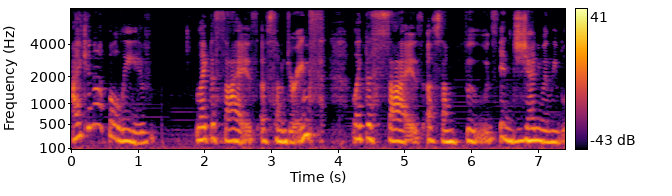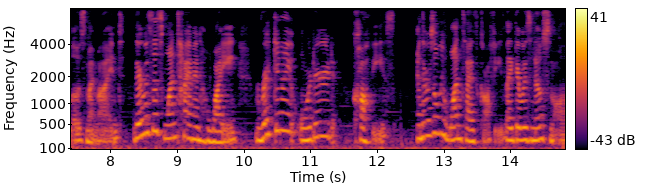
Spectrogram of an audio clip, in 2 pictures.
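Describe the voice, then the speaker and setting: A young woman from Arizona, a vlogger chatting casually and gushing, with lots of "like" fillers. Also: on the high side. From Arizona, USA. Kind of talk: casual chat.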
